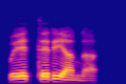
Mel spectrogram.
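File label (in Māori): "weteriana", Māori word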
